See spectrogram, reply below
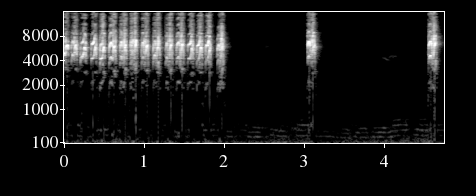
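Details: Song of the ruby-cheeked sunbird (local name sogon) from Pidie, Aceh, Indonesia: a fast, high, pulsing trill of about two seconds, then two isolated sharp high chirps separated by silence.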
